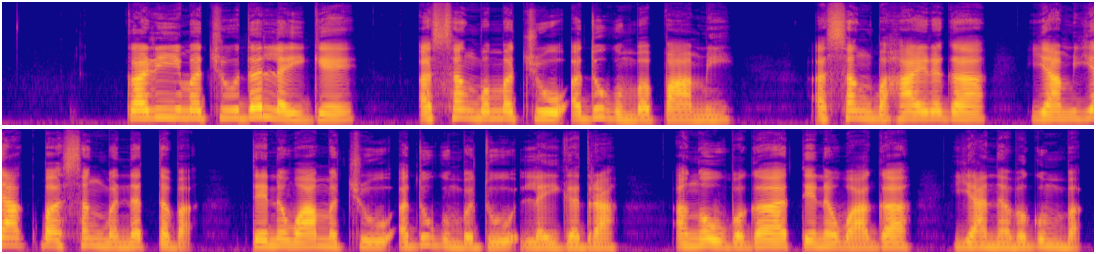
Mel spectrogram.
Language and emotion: Manipuri, neutral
